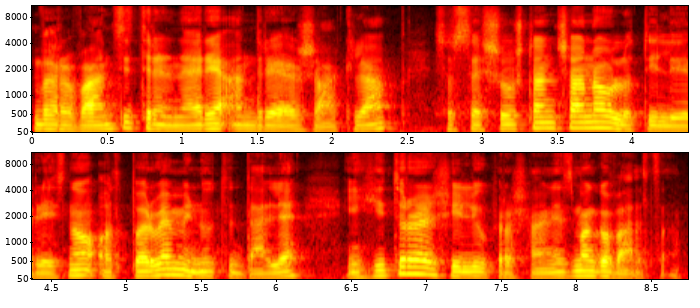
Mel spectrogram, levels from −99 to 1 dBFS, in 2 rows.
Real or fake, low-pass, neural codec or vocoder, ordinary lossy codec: real; none; none; none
